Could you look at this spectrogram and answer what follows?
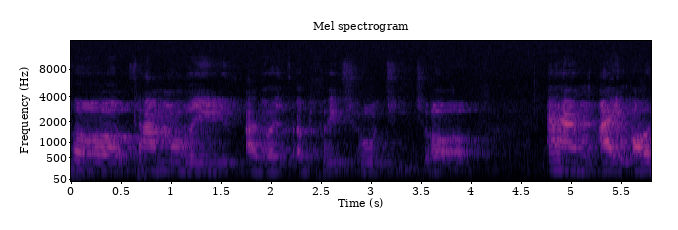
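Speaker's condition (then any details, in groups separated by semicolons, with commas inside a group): Cerebral palsy; hard to be understood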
